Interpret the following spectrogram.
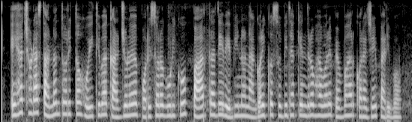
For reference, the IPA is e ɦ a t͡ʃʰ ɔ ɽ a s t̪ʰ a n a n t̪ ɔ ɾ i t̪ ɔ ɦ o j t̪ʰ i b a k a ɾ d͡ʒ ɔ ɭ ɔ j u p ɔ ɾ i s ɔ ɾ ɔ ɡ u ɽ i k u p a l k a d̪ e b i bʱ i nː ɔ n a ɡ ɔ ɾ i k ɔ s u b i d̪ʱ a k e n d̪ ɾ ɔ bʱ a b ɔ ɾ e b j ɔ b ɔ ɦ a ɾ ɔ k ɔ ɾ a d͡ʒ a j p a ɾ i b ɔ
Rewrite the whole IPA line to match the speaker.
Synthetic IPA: e ɦ a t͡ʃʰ ɔ ɽ a s t̪ʰ a n a n t̪ ɔ ɾ i t̪ ɔ ɦ o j t̪ʰ i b a k a ɾ d͡ʒ ɔ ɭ ɔ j ɔ p ɔ ɾ i s ɔ ɾ ɔ ɡ u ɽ i k u p a ɾ k a d̪ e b i bʱ i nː ɔ n a ɡ ɔ ɾ i k ɔ s u b i d̪ʱ a k e n d̪ ɾ ɔ bʱ a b ɔ ɾ e b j ɔ b ɔ ɦ a ɾ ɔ k ɔ ɾ a d͡ʒ a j p a ɾ i b ɔ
